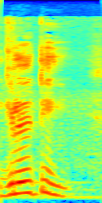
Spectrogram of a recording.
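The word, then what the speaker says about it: guilty: Bhagat next ji यू आई एल टी वाई गिल्टी जिसका मतलब अपराधी होता है तो उम्मीद है कि आपको यू कब साइलेंट होता है अच्छे समझ में आया होगा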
